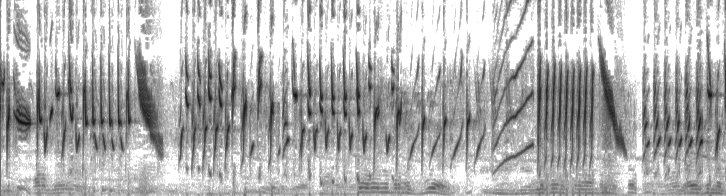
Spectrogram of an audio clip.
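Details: European goldfinch in nearly continuous song: tumbling high chirps and rattling trills, a few rising slurred whistles, and a loud buzzy trill before the final twittering phrase.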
